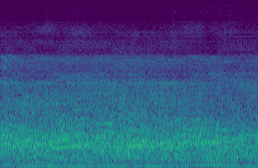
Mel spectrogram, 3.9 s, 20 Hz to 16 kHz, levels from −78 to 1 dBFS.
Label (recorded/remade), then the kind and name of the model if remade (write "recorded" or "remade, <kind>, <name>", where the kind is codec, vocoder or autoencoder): remade, codec, SNAC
